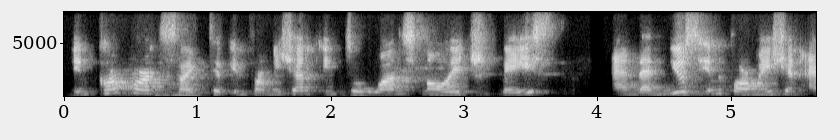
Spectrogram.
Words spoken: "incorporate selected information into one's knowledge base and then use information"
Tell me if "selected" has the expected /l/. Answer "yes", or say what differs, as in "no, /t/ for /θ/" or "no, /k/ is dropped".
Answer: no, /l/ is dropped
